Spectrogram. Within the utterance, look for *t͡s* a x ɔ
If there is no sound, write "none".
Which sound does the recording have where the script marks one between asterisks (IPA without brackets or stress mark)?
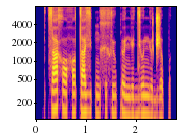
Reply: t͡s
